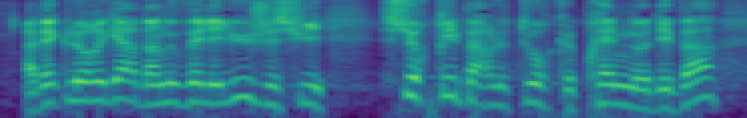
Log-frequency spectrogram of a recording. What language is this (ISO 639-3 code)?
fra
